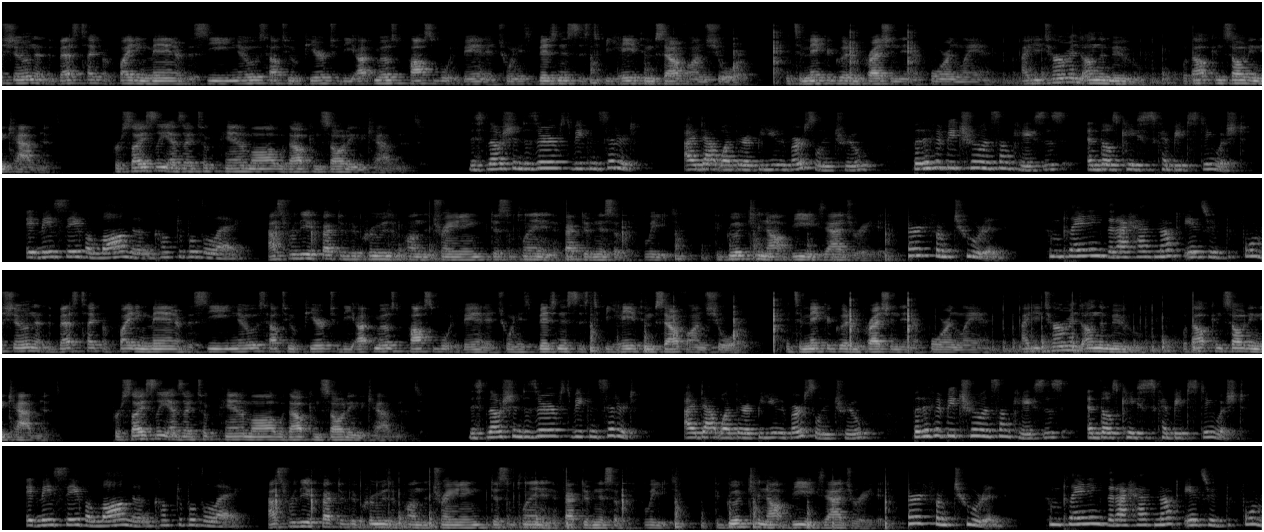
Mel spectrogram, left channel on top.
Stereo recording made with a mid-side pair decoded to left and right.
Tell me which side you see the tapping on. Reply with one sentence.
You can hear the tapping on the right.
